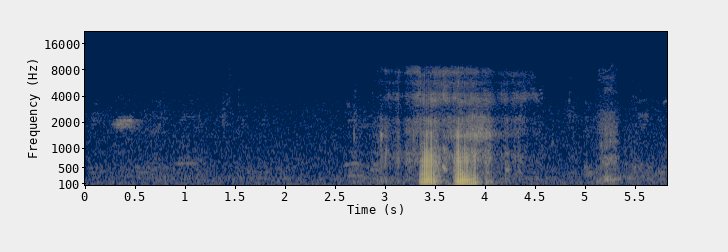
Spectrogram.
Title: Funny benji snoring part 2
